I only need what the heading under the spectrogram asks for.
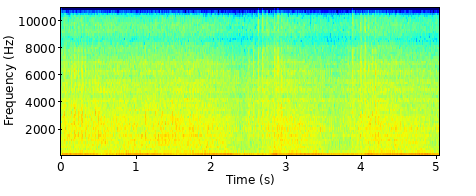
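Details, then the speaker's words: Daihatsu Terios with a timing chain bought online, revving up and down: dry metallic rattle riding over the running note; timing chain rattle. "just a quickie on the tereos um timing chain rattle have a listen and see what you think"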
